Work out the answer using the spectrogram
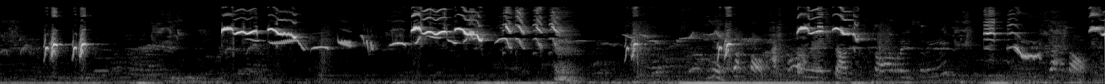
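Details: Kacer, the oriental magpie-robin, singing aggressively in 'tarung ngobra full isian' style: a dense medley of high chirps, whistled slurs and rasping trills in irregular bursts, some harsh notes, with a low background hum.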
